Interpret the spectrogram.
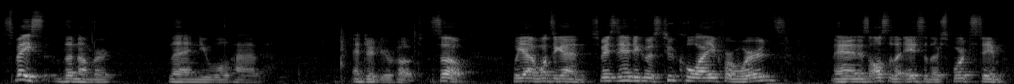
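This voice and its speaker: A man's voice: medium pitch, moderate pace, fairly bright tone. A man hosting a casual comedy stream, laid-back and giggly as he explains things. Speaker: stream host.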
